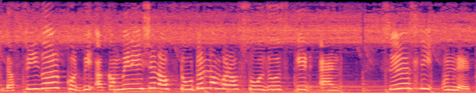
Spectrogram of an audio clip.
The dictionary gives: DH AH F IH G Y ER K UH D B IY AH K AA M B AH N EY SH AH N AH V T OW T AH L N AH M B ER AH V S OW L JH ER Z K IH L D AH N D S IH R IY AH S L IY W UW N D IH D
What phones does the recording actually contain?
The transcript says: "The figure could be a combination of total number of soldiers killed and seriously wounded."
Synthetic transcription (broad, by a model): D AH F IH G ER K UH D B IY AH K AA M B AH N EY SH AH N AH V T OW T AH L N AH M B ER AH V S OW L JH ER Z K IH D AH N D S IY R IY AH S L IY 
